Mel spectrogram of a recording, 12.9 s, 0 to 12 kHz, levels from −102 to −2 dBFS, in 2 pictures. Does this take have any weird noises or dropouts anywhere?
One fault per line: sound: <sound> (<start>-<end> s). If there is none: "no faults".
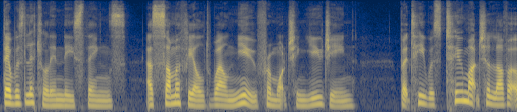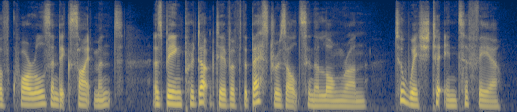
no faults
